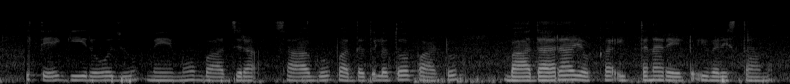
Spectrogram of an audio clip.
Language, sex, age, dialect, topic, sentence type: Telugu, female, 25-30, Telangana, agriculture, statement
